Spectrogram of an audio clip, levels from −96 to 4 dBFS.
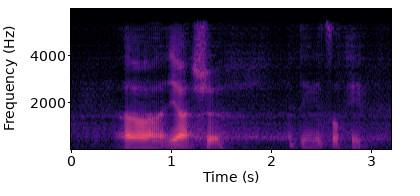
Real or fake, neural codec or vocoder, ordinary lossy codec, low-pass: fake; codec, 16 kHz, 0.7 kbps, FocalCodec; none; 5.4 kHz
